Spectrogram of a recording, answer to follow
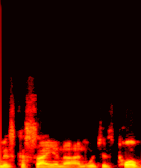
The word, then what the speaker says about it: Kaosayananda: My last name is Kasayananda, which is 12 letters long.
